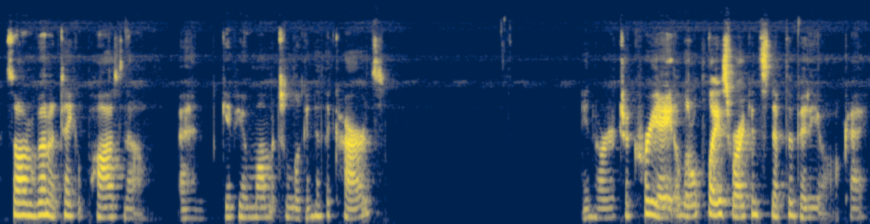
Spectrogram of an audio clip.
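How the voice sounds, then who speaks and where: A woman's voice: lowish voice, fairly even intonation, a little fast, fairly bright tone, breathy edge. A woman giving a casual spiritual tarot reading, talking chattily with lots of "you know" and "right?" asides. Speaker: tarot reader.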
